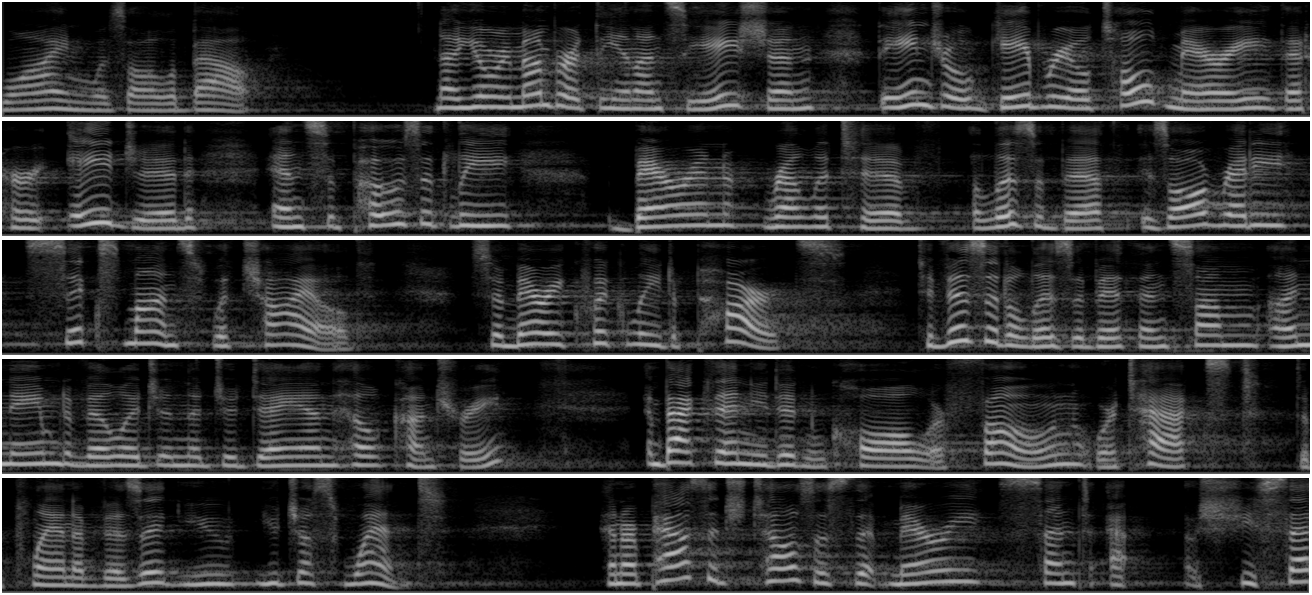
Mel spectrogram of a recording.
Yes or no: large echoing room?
yes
